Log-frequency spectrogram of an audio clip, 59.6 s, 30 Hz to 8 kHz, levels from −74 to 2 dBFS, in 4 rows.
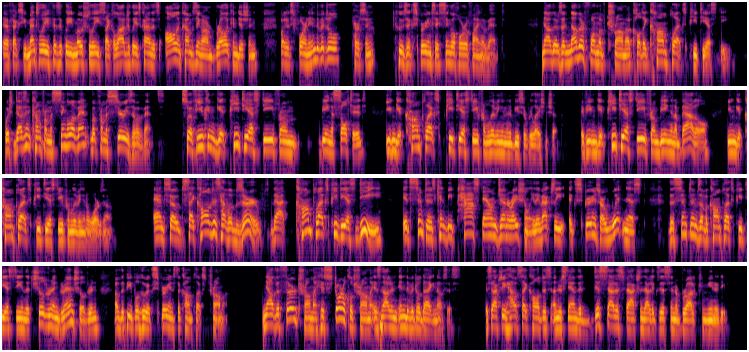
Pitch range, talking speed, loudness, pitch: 125-160 Hz, 155 wpm, -17 LUFS, 140 Hz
